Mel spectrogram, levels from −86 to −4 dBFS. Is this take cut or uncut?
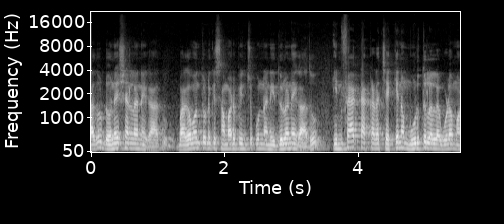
uncut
